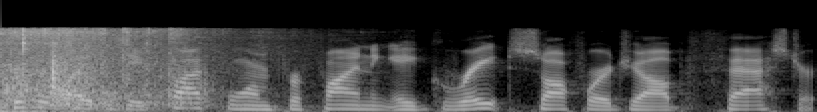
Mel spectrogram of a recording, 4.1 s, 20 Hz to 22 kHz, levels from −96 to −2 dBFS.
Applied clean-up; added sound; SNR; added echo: none; Shatter; -1 dB; none.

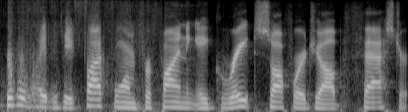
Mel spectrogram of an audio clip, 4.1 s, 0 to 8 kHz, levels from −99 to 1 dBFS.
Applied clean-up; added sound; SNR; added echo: neural separator model SepFormer DNS4.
